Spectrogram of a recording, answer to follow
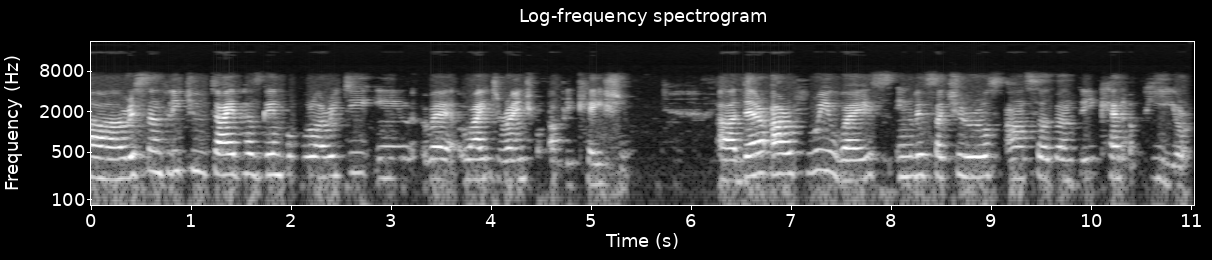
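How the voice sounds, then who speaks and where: Over noticeable background noise, a woman speaks at a fairly slow pace, her fairly high voice showing ordinary pitch variation. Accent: Czech. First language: Czech. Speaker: PhD student. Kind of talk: lecture. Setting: workshop seminar. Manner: halting.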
